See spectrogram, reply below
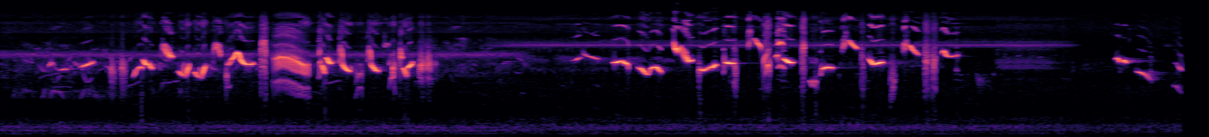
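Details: Orchard Oriole singing from a tree in summer at Kankakee Sands, Newton County, Indiana: a fast, jumbled warble of varied whistles and chatters leaping widely in pitch, in two long bursts with a short closing phrase.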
